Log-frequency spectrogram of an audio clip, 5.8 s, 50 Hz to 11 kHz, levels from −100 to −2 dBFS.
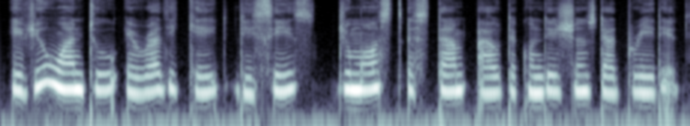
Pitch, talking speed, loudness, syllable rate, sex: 230 Hz, 155 wpm, -16 LUFS, 4.5 syllables/s, female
